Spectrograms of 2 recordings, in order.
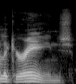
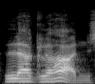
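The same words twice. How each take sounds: First: The name is said with an English pronunciation. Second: The name is said with a French pronunciation. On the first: This is how most people say it. The speaker calls it wrong. "most people say Lagrange" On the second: This is the fancy original way of saying it. The speaker calls it right. "I think it's like Lagrange. It's all like fancy"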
